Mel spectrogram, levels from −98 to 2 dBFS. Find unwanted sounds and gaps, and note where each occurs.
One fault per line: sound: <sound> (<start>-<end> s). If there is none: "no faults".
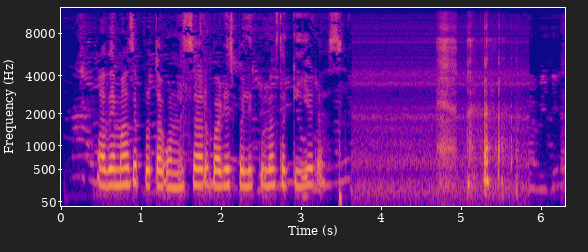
sound: laugh (4.7-5.7 s)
